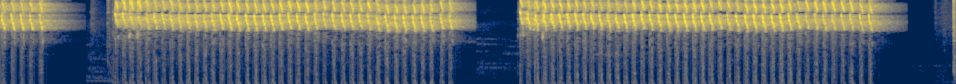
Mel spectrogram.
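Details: A Velvet-fronted Nuthatch, kept as a songbird and used as a master recording, gives two long, loud, very high, rapid chattering trills of about three and a half seconds each, separated by a short pause.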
